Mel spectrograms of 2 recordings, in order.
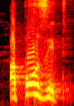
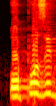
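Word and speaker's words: apposite: देखिए, प्रोनाउंसिएशन में अपोजिट, अ का एक प्रोनाउंस आता है, और ओपोजिट जब बोलते हैं तो ओ का प्रोनाउंस आता है।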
